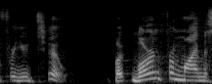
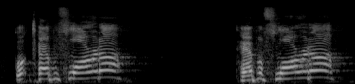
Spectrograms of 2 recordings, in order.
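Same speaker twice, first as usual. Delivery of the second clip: pitch rises questioningly at the end of Florida; 8 semitones higher than usual. Demonstrating a phone pitch to listeners, raising the voice up at the end. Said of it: "When you raise your voice up like that".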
